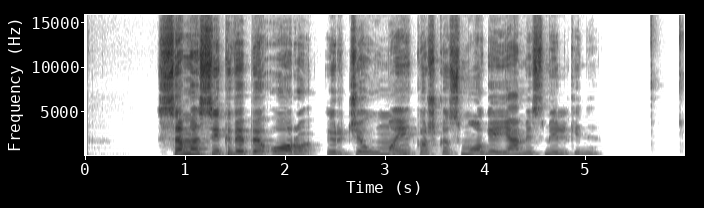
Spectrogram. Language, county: Lithuanian, Panevėžys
